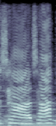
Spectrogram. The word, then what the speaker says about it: 茶茶: 好，我是茶茶，就是茶碗真的茶，那也可以念成台语发音叫爹爹，感觉可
